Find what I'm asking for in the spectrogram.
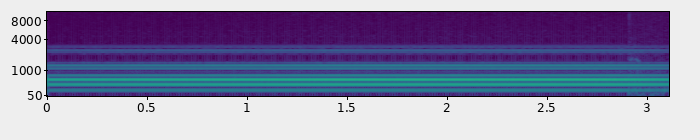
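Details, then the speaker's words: EEG sonification from a "brain stethoscope" that turns brainwaves into sound to detect non-convulsive seizures, calm state with no seizure: a steady, smooth background hum without high-amplitude rhythmic surges. "when things are calm the sound is actually just almost a background home"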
